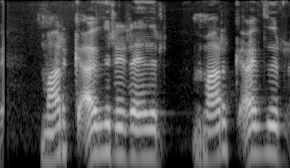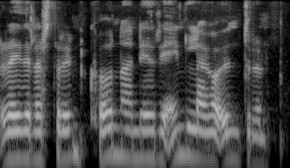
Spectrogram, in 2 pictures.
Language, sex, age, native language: Icelandic, female, 50-59, Icelandic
